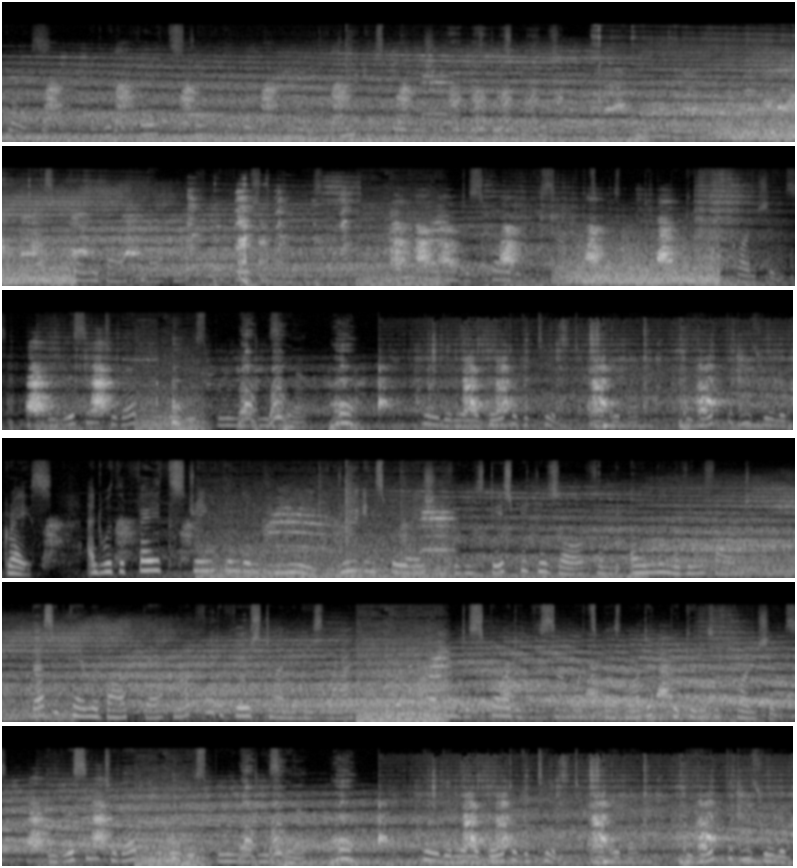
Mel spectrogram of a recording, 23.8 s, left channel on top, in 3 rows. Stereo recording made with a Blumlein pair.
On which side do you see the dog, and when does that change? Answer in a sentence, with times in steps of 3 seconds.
You can hear the dog on the left from 0 s and in the centre from 15 s.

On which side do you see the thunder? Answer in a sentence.
You can hear the thunder on the left.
